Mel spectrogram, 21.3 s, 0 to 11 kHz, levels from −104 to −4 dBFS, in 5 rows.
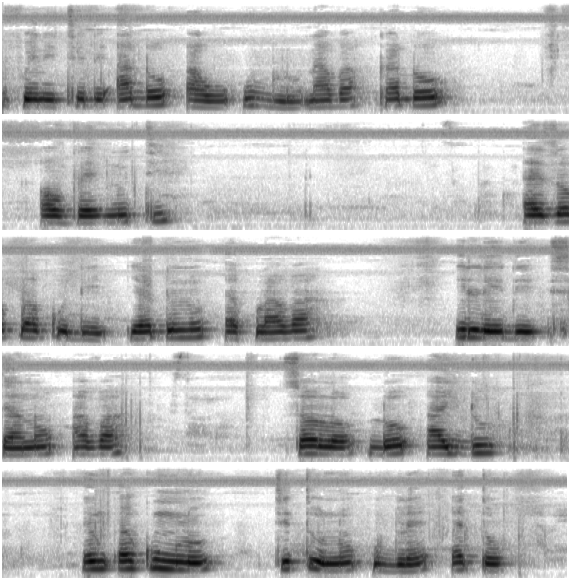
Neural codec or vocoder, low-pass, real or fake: none; 9.9 kHz; real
